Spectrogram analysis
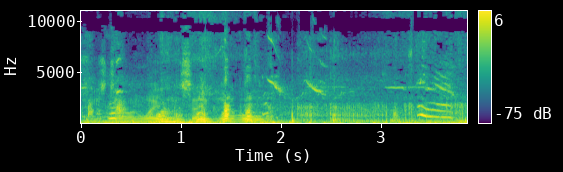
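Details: A female wolfdog gives a light, harsh, tonal growl in quick bursts while mouthing a male wolfdog, reasserting her dominance without hurting him as he tries to lick her face and submit.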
